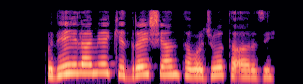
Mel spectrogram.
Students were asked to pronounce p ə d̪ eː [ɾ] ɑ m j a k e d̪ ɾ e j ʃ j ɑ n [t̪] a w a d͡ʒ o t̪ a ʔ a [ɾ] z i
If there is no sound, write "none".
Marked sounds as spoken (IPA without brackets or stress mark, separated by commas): l, t̪, ɾ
